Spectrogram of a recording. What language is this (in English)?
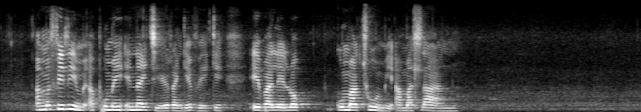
South Ndebele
